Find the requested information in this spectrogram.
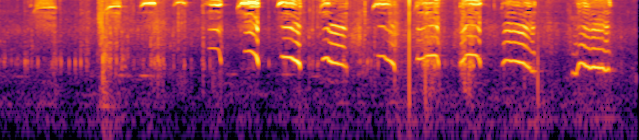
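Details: Nursing miniature dachshund puppies, one scared, produce about ten rapid whimpers that rise and curl downward. The cries grow stronger midway, with a sharp click and faint higher squeaks between them.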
